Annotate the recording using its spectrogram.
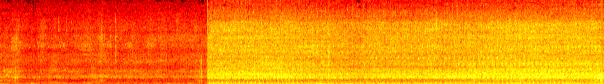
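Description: Motorcycle on the move: engine running under steady wind and road rush, recorded close on the bike. It starts abruptly about two seconds in, after a quieter stretch of faint outdoor background.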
